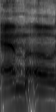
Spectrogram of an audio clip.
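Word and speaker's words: Mowat: show Brian how did how did I do pronouncing m o u a t mo mo as in Farley Moet he's a Canadian author so okay I was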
